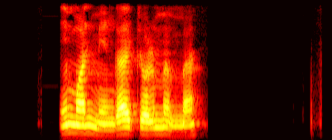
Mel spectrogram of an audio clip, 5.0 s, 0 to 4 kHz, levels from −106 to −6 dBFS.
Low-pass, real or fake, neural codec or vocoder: 3.6 kHz; real; none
